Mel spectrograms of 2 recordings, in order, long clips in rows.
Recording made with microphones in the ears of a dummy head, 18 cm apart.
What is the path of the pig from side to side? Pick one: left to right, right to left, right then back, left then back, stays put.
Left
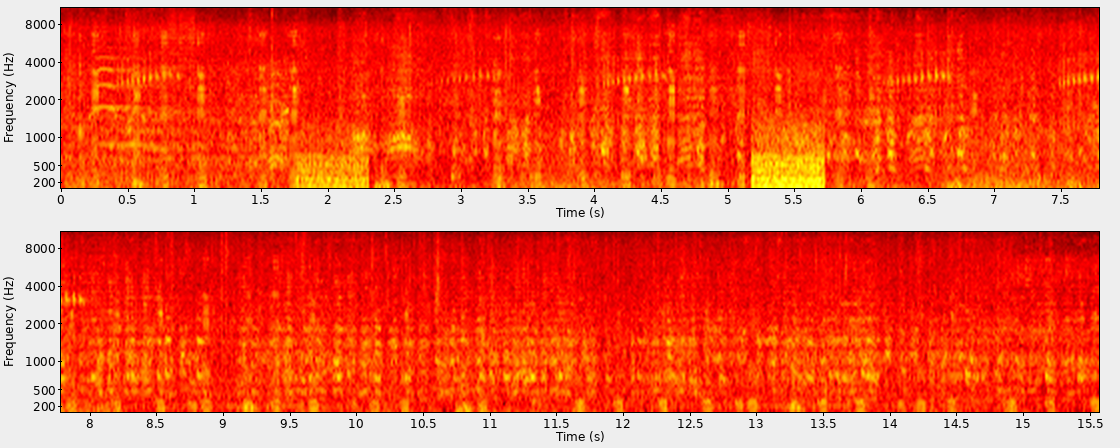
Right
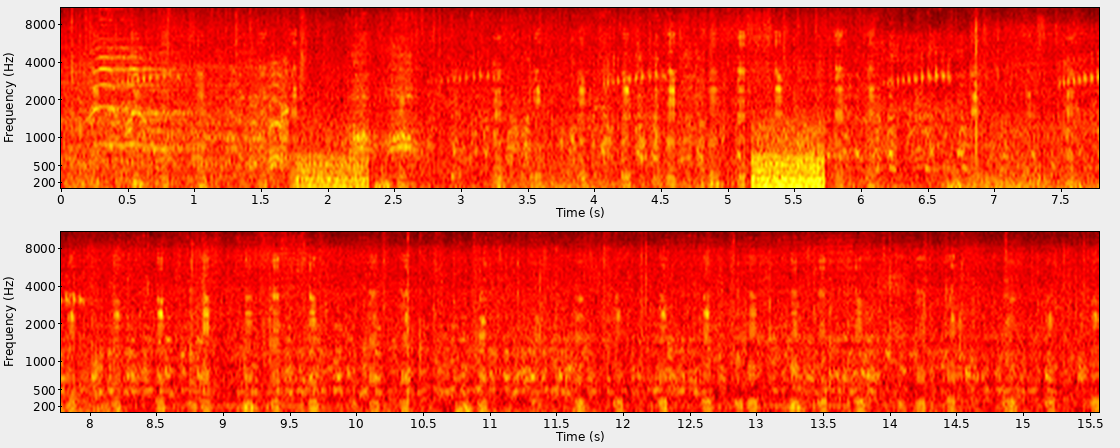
left to right.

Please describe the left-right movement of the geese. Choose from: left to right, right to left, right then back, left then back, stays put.
right to left.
